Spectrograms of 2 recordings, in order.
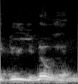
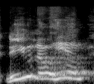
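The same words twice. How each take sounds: First: Said in the usual way. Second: High-pitched mock fan asking; imitated questioner, laugh breaking in; mimicked nosy questioner. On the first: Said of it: "I ain't around for you to ask me". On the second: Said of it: "You know how many times I hear that".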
